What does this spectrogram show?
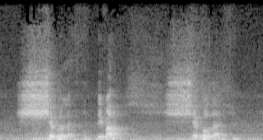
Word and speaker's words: shibboleth: Shibboleth. The word is shibboleth. I don't know what shibboleth means, but they couldn't pronounce it. They could only say sibboleth.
